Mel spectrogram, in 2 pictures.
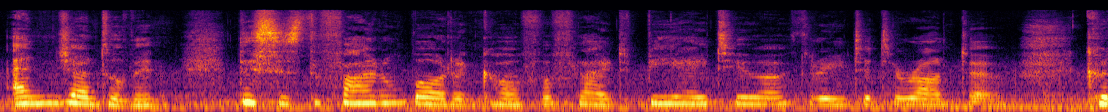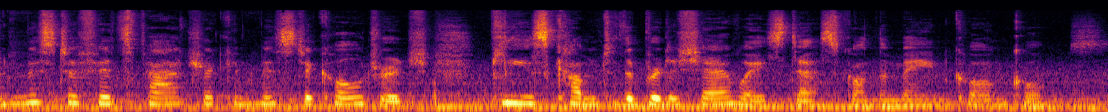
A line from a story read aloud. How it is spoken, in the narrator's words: a woman in a thick English accent announcing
